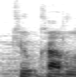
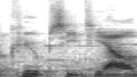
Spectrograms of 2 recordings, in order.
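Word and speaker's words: kubectl: you can see here there is actually um Cube cuddle available so the easiest way here is just to say install and then um let's do um install Cube color Cube CTL depending on how you want to pronounce it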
